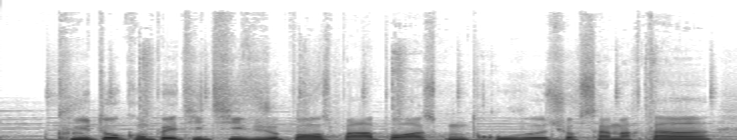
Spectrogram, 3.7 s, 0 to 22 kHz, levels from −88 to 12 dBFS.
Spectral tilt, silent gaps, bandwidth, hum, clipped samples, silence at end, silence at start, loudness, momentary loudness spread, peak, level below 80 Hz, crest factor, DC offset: -8 dB/octave; none; 14 kHz; none; under 0.1%; 0 s; 0 s; -16 LUFS; 5 LU; -2 dBFS; -40 dBFS; 14 dB; under 0.1%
